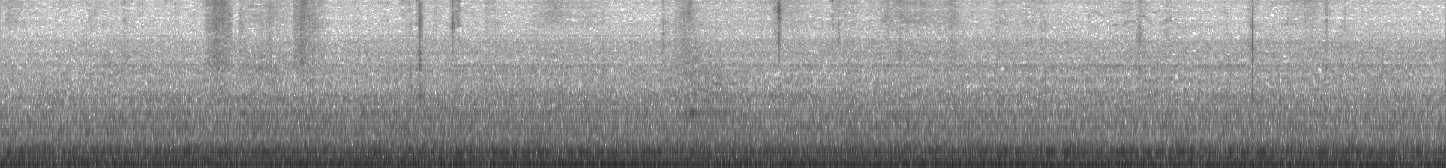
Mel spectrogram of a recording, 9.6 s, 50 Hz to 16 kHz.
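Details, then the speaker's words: 2001 Toyota Avalon with 366,000 miles on a test drive at road speed: a steady low growl rides under the road rumble from the rear. Suspected to be a bad tire or wheel bearing. Unconfirmed. "Yeah, I can hear either a bum tire or a wheel bearing or something in the back."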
